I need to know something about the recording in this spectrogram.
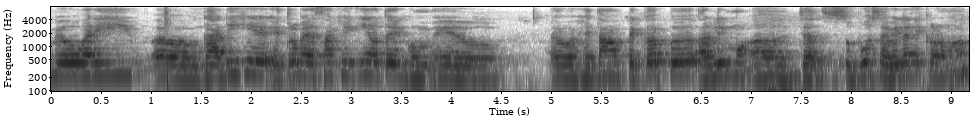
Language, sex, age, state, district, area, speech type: Sindhi, female, 30-45, Maharashtra, Thane, urban, spontaneous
